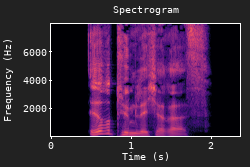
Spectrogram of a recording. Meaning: strong/mixed nominative/accusative neuter singular comparative degree of irrtümlich
- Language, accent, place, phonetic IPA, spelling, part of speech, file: German, Germany, Berlin, [ˈɪʁtyːmlɪçəʁəs], irrtümlicheres, adjective, De-irrtümlicheres.ogg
